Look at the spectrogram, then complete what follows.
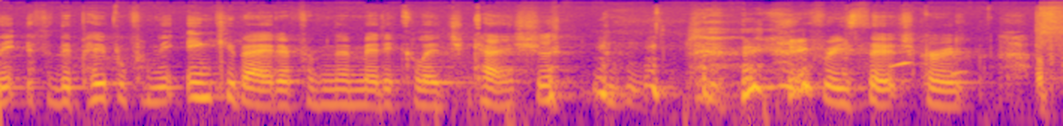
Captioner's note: laughs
